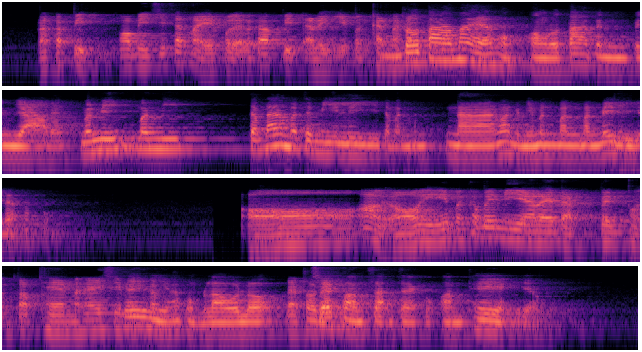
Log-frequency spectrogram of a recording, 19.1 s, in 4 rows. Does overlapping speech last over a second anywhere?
No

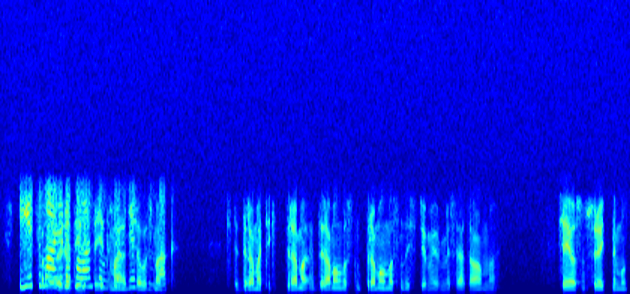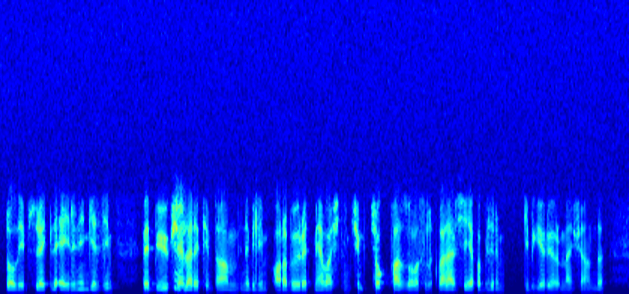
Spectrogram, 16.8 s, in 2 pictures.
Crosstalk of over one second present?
Yes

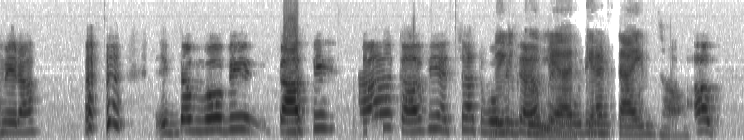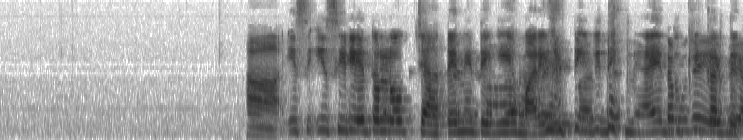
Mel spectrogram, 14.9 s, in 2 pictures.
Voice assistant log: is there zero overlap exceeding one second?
No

